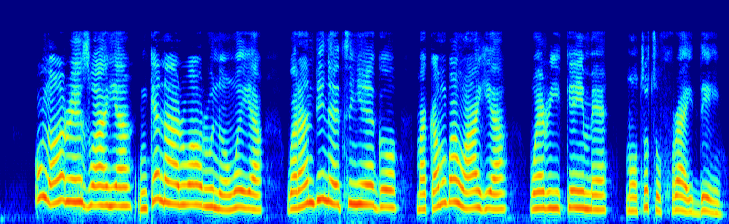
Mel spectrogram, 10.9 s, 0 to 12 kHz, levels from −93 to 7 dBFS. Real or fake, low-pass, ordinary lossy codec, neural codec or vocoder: fake; 7.2 kHz; none; codec, 16 kHz, 2 kbps, X-Codec, WavLM features, trained on Multilingual LibriSpeech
